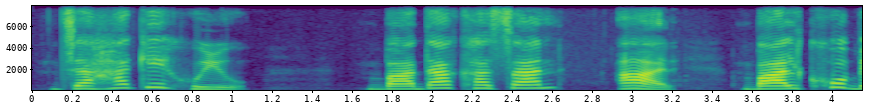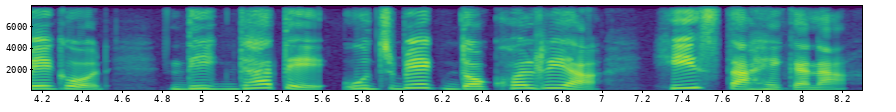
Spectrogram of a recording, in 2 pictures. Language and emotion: Santali, neutral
